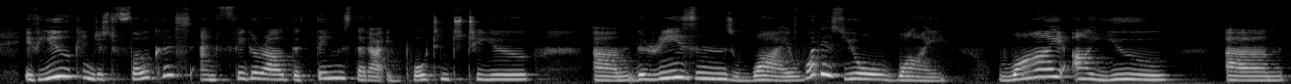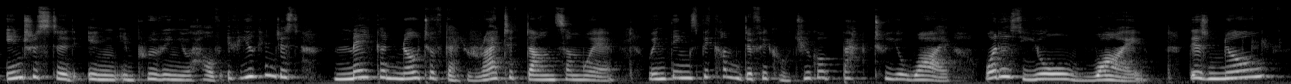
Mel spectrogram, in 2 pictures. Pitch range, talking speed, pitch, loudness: 210-290 Hz, 140 wpm, 245 Hz, -24 LUFS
